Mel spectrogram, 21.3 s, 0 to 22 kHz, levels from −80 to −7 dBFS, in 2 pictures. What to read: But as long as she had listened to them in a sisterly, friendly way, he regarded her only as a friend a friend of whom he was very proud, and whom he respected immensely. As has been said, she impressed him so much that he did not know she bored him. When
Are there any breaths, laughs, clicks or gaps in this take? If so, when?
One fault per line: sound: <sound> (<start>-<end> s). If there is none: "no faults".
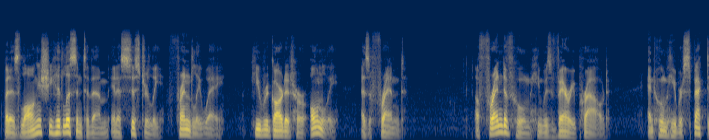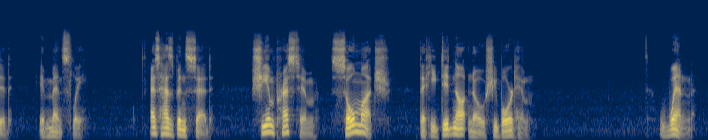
no faults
